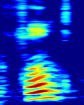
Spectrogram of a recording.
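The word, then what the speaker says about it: fmt: imported a package so here I'm using the fum package and that's the way you say it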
